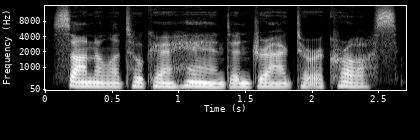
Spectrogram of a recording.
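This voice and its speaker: Give me a low, dry-sounding Australian woman narrating a story steadily. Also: little pitch movement, moderate pace, clean tone, no echo. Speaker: audiobook narrator. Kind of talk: scripted narration.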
